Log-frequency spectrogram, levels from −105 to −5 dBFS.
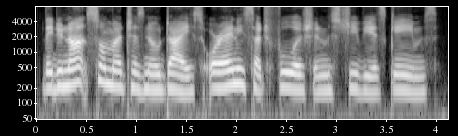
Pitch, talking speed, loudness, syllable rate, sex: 195 Hz, 220 wpm, -18 LUFS, 5.2 syllables/s, female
